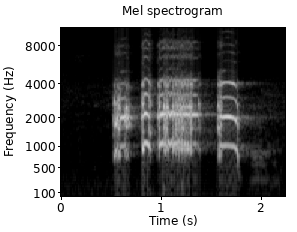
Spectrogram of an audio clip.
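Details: Red junglefowl crow heard while trapping wild junglefowl: four rapid, raspy segments, two short opening notes, a longer sustained middle phrase and a clipped final note, over a quiet background.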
